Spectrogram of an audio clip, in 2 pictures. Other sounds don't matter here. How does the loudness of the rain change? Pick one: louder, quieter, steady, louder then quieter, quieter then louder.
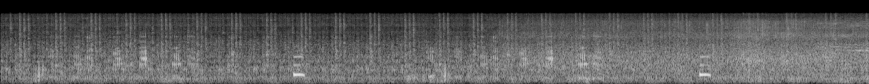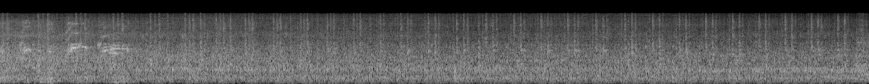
quieter.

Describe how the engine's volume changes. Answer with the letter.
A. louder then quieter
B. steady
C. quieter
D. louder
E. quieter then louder
B.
